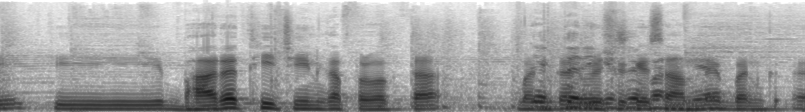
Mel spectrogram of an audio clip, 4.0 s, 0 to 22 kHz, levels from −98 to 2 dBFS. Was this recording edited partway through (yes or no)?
no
